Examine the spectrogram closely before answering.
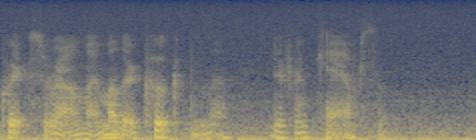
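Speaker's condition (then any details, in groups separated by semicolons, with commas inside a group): Parkinson's disease; 5 years since onset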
